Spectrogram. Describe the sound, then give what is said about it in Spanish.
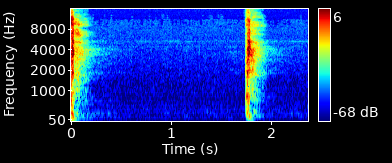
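A voice imitates a smoker's small cough: two short, sharp coughs separated by a pause of nearly two seconds, each dying away quickly, fairly quiet with nothing else around them. “Y como han caminado 20 años ahí, de repente empieza una tosecita, ¿no ha visto?”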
